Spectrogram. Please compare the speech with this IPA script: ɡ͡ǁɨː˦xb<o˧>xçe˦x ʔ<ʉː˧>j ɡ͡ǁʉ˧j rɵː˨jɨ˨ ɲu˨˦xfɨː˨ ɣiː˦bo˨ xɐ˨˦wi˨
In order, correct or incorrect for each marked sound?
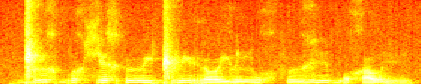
incorrect: ɵ˧, correct

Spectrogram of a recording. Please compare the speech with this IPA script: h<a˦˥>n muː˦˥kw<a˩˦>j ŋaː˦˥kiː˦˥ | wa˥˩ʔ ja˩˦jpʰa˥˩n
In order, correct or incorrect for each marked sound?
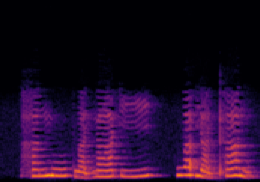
correct, correct

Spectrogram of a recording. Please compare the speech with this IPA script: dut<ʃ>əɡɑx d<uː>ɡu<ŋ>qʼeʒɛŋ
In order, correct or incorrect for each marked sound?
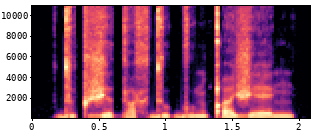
incorrect: ʒ, incorrect: u, correct

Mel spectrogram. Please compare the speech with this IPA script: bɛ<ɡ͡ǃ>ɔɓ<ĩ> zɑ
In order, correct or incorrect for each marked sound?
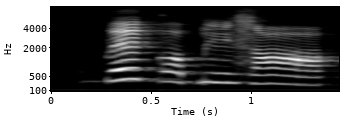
incorrect: ɡ, correct

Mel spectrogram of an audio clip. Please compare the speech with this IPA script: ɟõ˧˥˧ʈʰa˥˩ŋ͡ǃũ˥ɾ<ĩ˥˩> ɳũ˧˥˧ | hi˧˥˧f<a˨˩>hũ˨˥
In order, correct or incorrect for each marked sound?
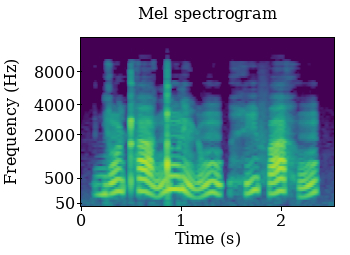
incorrect: ĩ˨˩, incorrect: a˧˥˧

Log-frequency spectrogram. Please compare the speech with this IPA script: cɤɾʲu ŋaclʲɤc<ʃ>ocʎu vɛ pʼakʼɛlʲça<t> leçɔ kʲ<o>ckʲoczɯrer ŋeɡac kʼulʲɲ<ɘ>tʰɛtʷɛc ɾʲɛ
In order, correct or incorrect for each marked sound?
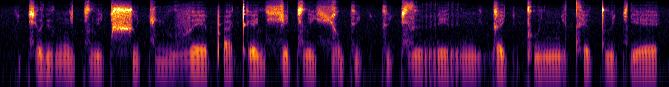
correct, incorrect: c, incorrect: ɤ, incorrect: e

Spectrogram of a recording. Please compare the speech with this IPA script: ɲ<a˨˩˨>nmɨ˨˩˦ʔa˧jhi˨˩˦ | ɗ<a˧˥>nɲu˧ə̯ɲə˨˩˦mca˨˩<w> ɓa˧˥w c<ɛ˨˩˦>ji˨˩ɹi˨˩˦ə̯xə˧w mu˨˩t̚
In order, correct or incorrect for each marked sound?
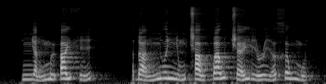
correct, incorrect: a˨˩˨, correct, correct

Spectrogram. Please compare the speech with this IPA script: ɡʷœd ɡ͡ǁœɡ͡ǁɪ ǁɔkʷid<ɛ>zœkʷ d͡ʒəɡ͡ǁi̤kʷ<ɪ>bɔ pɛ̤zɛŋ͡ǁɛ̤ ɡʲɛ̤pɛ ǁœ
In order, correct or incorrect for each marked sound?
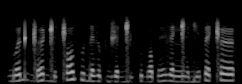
correct, incorrect: ə

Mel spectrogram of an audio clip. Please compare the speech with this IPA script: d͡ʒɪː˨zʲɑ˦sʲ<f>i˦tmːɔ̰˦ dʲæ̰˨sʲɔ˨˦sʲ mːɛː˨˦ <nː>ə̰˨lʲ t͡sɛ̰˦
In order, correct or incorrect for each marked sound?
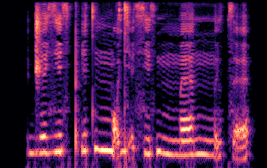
incorrect: pʼ, correct

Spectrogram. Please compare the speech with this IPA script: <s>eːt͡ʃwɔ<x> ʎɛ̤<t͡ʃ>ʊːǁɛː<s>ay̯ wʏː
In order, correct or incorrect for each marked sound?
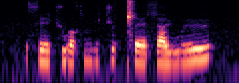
correct, correct, correct, incorrect: ɬ

